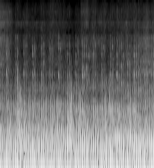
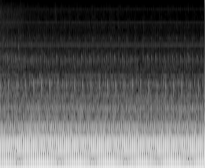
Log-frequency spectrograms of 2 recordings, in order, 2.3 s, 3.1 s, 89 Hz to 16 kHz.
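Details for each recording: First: Four-cylinder car left standing on a yard: low, lumpy engine note with uneven pulses and stumbles, not all cylinders pulling together; misfire, owner says spark plugs are worn out while compression is fine. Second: Car with almost 300,000 km, idling without exhaust: loud, open, deep bark with perfectly even pulses and no misses; engine running cleanly and fairly quiet.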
